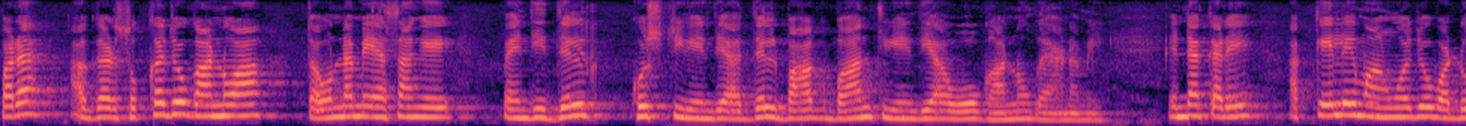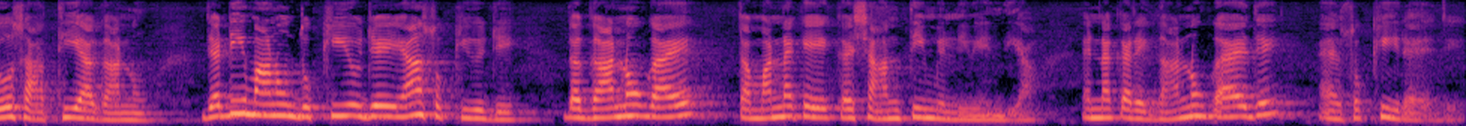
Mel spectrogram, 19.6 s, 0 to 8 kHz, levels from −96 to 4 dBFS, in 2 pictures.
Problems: none marked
